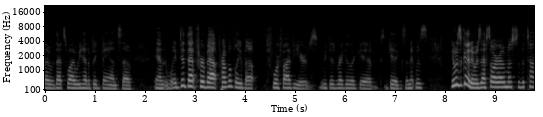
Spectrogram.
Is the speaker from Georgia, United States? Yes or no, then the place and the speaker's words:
no; Houston, Texas, United States; Well, no, I grew up in Houston, and mm-hmm. so there were some really great studios in Houston, Texas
